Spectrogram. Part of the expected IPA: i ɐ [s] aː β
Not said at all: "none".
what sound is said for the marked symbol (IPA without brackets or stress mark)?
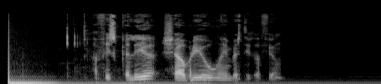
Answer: ʃ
